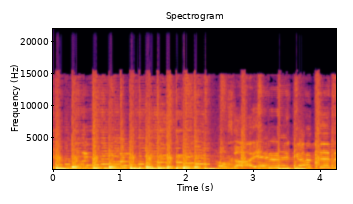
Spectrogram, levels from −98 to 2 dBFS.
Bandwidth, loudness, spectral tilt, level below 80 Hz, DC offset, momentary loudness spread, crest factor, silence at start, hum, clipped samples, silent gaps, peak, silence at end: 16.5 kHz; -9 LUFS; -5 dB/octave; -12 dBFS; under 0.1%; 5 LU; 8 dB; 0 s; none; 0.4%; none; 0 dBFS; 0 s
